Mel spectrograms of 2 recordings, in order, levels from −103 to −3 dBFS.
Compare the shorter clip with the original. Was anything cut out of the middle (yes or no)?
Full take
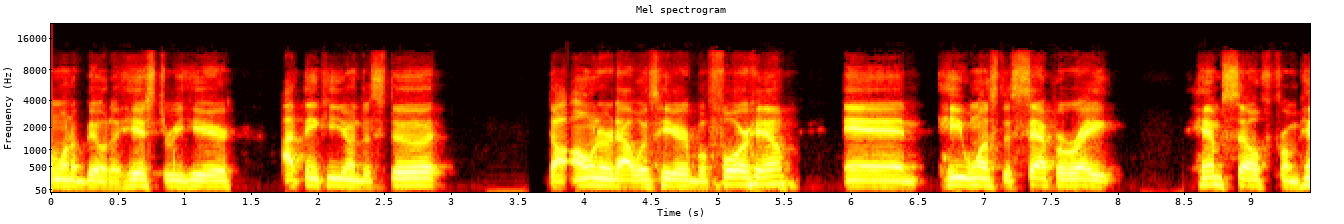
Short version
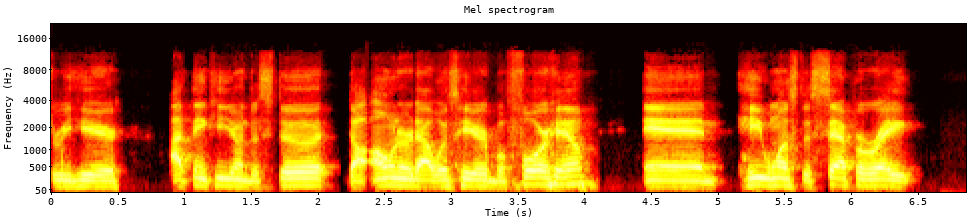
yes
